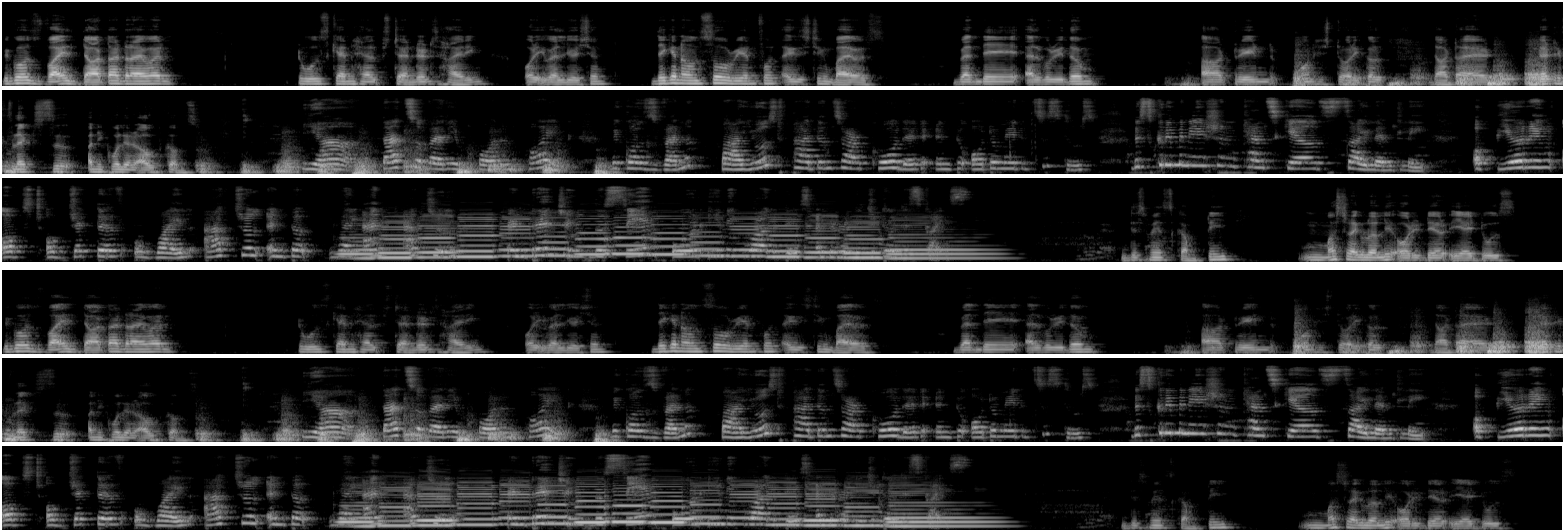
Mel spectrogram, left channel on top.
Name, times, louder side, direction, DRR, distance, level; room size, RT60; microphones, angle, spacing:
voice 1, 0.0-1.7 3.0-4.8 5.2-6.0 6.5-8.8 9.5-10.9 12.0-15.0 15.3-17.6 42.2-43.5 44.2-46.3, left 5 dB, 50° left, 0.3 m, -27 dB
sound 1, 11.8-12.2 12.4-12.5 12.9-13.1 13.4-14.2 14.5-15.8 16.1-16.3 16.7-16.8 17.1-17.2 17.5-19.9 20.2-21.8, right 1 dB, 40° right, 1.7 m, -27 dB
voice 2, 18.3-22.5 22.8-30.1 30.3-35.8 36.3-40.6, right 1 dB, 5° right, 1.0 m, -29 dB
Wind instrument woodwind instrument, 34.5-41.3, right 2 dB, 70° right, 2.0 m, -25 dB
6.8 x 5.7 x 5.8 m
head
